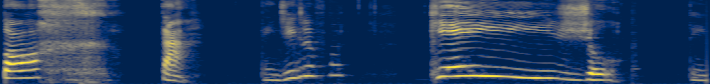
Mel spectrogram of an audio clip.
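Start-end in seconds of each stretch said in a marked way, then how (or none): 0.1-1.9 "Porta" loud, in two separated syllables. Shown as a demonstration. Teacher dictating to pupils who look for digraphs, syllable by syllable. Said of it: "Separa as sílabas". 4.3-6.2 "Queijo" loud and long drawn out; syllable by syllable. Shown as a demonstration. Teacher dictating to pupils who look for digraphs, syllable by syllable. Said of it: "Separa as sílabas".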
